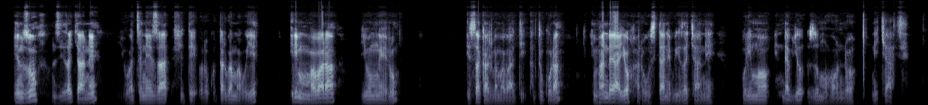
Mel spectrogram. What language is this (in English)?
Kinyarwanda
